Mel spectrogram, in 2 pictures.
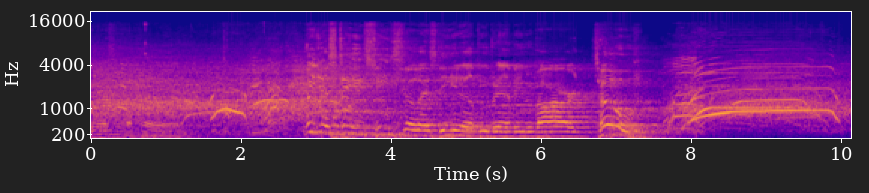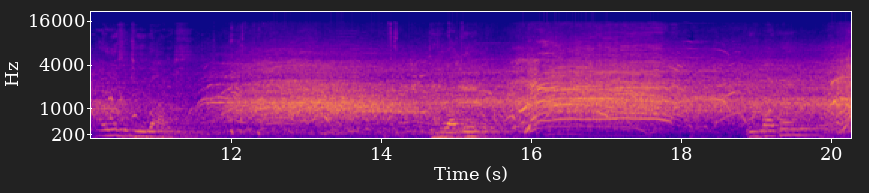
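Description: A crowd cheers and screams loudly in a large hall.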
